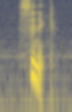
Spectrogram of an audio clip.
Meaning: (noun) 1. A person whose outlook is scornfully negative 2. A person who believes that all people are motivated by selfishness; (adjective) 1. Synonym of cynical 2. Relating to the Dog Star
- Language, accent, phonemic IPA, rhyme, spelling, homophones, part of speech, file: English, US, /ˈsɪnɪk/, -ɪnɪk, cynic, Sinic, noun / adjective, En-us-cynic.ogg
